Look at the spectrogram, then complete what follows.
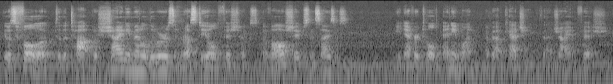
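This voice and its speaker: A man reading a storybook aloud to young listeners in an expressive, dramatic way. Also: mid-range voice, moderate pace. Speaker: storybook reader. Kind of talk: animated read-aloud story with asides to children. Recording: roomy, distant mic, noisy background.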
